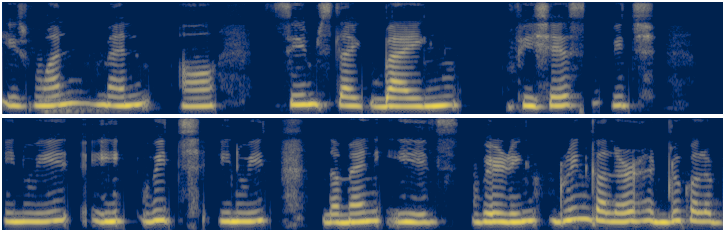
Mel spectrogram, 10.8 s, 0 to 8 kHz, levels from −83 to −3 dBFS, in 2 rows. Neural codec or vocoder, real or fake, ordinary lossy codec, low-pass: none; real; none; none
